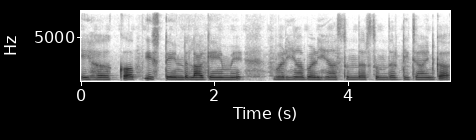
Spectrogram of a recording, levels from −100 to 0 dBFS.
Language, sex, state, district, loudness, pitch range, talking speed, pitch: Surgujia, female, Chhattisgarh, Sarguja, -19 LUFS, 220-235 Hz, 95 wpm, 225 Hz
